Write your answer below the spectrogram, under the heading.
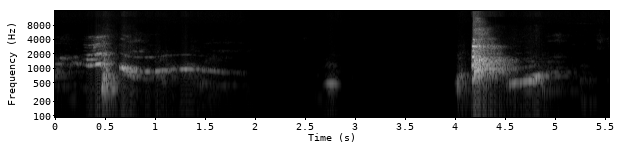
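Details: Cavalier King Charles Spaniel puppies, four weeks old, indoors in a puppy pen at Red Barn Cavaliers during socialising and feeding; a long tonal whine that slides downward and holds, a tiny squeak, then a sharp yelp trailing into a lower whimper.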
